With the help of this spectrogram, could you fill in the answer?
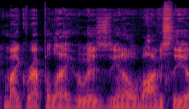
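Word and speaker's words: Repole: I mean, and it's pronounced Mike Repele.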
